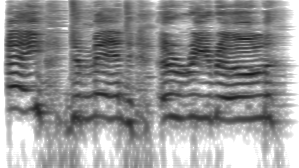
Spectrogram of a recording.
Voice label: meeple hurt

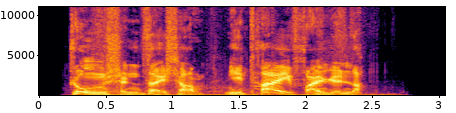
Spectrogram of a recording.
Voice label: pissed, zh; Knight

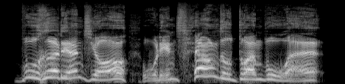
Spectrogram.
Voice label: Rifleman pissed, 矮人火枪手; 魔兽争霸3

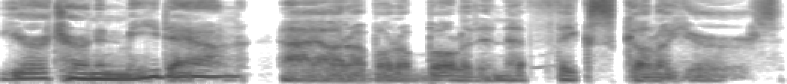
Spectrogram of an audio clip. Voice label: trader male dislike quest declined

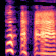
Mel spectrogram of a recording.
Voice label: fem fire vo

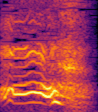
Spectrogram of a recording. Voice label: hurt; piper

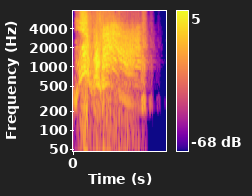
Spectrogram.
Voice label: start vo evil

